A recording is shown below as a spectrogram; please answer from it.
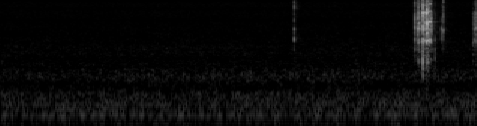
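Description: Canon Rebel XS digital SLR handled in the hand, with a low handling rumble throughout. A faint click comes about four seconds in, and a louder short cluster of sharp mechanical clicks from the camera comes just before the end.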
